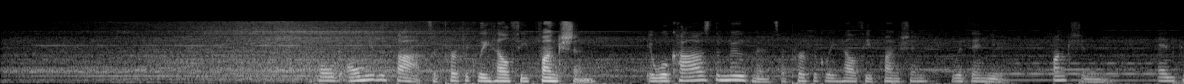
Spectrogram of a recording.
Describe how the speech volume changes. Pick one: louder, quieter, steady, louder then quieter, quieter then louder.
quieter.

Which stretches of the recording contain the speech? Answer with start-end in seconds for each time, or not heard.
3.1-11.7.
